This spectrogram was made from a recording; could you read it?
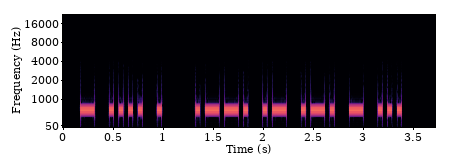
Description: Morse code, heard as a keyed tone, about 26 wpm, 610 Hz. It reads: THE PARTS
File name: 1 English 25wpm / AQC23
